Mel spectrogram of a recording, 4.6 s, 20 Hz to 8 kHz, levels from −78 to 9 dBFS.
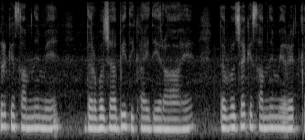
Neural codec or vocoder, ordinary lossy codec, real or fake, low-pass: none; none; real; none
